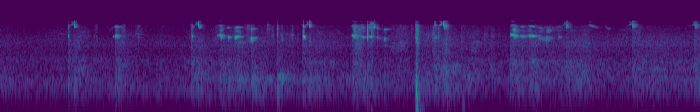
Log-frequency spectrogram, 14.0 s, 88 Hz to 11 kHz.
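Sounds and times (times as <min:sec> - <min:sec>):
bird chick peeping: 0:01.3 - 0:01.6, 0:02.2 - 0:02.6, 0:03.8 - 0:06.3, 0:07.0 - 0:07.9, 0:08.7 - 0:09.0, 0:10.2 - 0:12.9, 0:13.8 - 0:14.0.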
